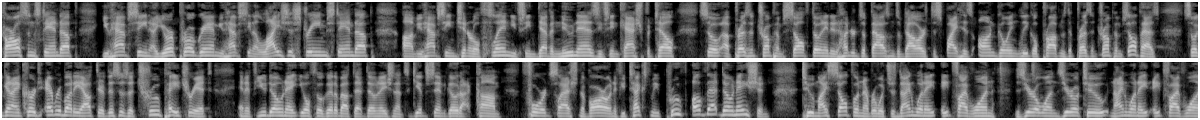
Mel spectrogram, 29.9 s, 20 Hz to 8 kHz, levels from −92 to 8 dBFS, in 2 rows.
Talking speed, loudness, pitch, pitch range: 195 wpm, -19 LUFS, 160 Hz, 145-175 Hz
